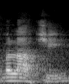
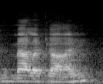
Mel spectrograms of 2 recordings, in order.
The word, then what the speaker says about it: Malachi: of the old testament it's not pronounced malachi it's pronounced malachi bring ye all the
